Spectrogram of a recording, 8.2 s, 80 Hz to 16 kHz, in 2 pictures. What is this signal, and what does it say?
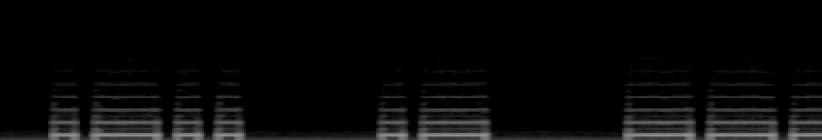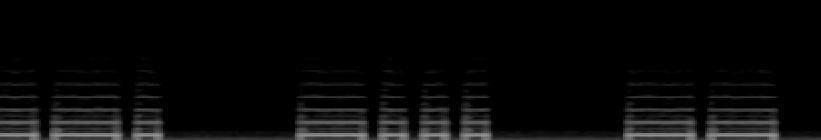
Morse code, heard as a keyed tone, about 12 wpm, spaced as for 8 wpm, 720 Hz. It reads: LA9BM
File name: repos / Morsekurs / DJ4UF Morsen23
